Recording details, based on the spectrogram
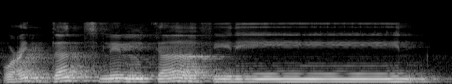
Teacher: لام ساکن پہ اظہار قمری ہے، کاف باریک پڑھیں گے، دو حلقات لمبا کریں گے، را باریک پڑھیں گے، لمبا کریں گے، نون ساکن پہ اظہار ہوگا اعدت للکافرین۔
